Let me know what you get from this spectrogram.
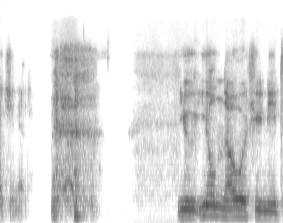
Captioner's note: chuckles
